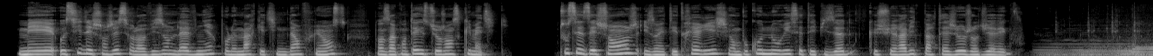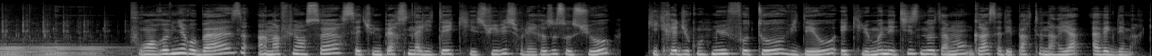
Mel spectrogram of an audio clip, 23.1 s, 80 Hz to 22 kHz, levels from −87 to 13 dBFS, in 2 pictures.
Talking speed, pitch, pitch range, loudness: 195 wpm, 230 Hz, 215-250 Hz, -25 LUFS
